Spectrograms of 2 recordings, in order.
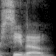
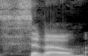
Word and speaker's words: Civo: easy to use um or sivo sorry i i initially called you guys civo um as a american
